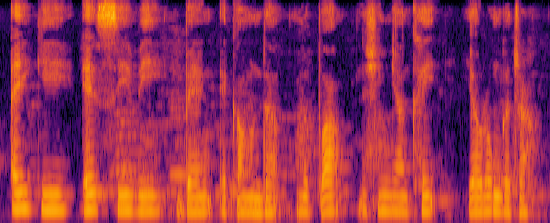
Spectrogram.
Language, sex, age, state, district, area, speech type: Manipuri, female, 30-45, Manipur, Kangpokpi, urban, read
